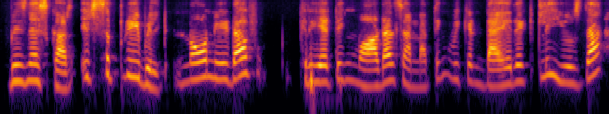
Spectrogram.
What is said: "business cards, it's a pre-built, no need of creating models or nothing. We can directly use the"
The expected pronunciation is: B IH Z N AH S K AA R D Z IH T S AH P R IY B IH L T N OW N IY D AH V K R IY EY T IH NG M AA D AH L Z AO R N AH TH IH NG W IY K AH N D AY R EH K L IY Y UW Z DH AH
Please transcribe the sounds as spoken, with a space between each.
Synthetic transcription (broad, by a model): B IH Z N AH S K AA R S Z IH T S AH P R IY B IH L T N OW N IY D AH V K R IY EY T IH NG M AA D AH L S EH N N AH T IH NG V IY K AH N D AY R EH K L IY Y UW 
